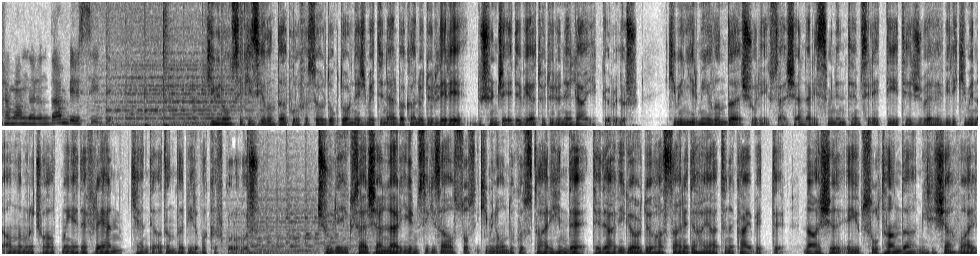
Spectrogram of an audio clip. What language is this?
Turkish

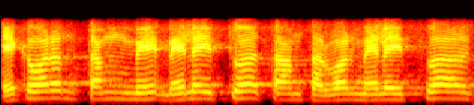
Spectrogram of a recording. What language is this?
Sanskrit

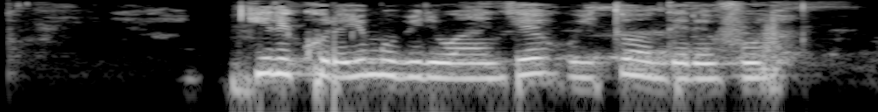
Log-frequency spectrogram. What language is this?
Kinyarwanda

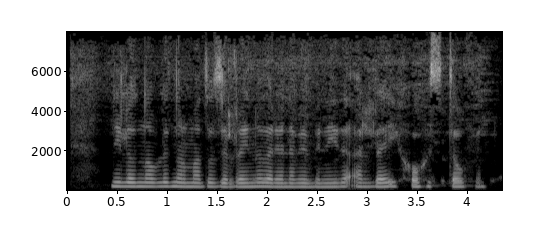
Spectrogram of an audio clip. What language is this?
Spanish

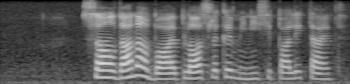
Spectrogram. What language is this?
Afrikaans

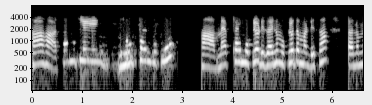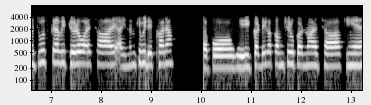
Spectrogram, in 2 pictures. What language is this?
Sindhi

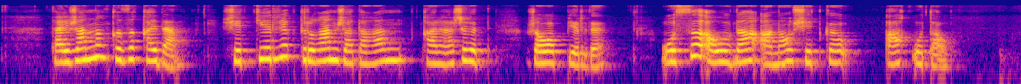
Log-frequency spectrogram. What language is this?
Kazakh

